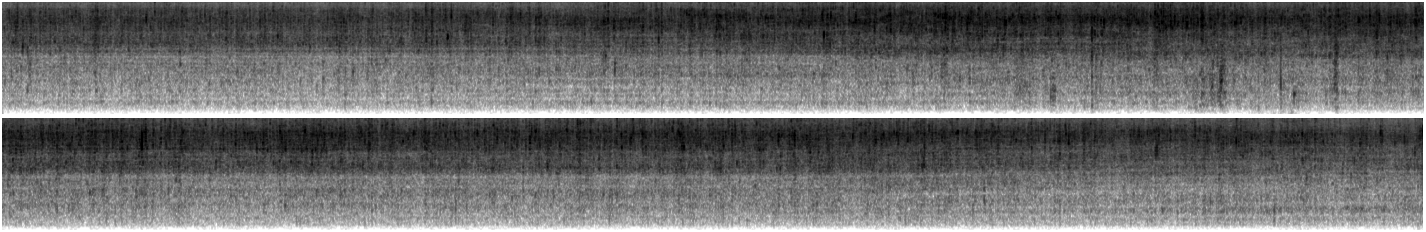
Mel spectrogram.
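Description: Shallow creek water trickling and babbling over and between stones, a steady splashing hiss.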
